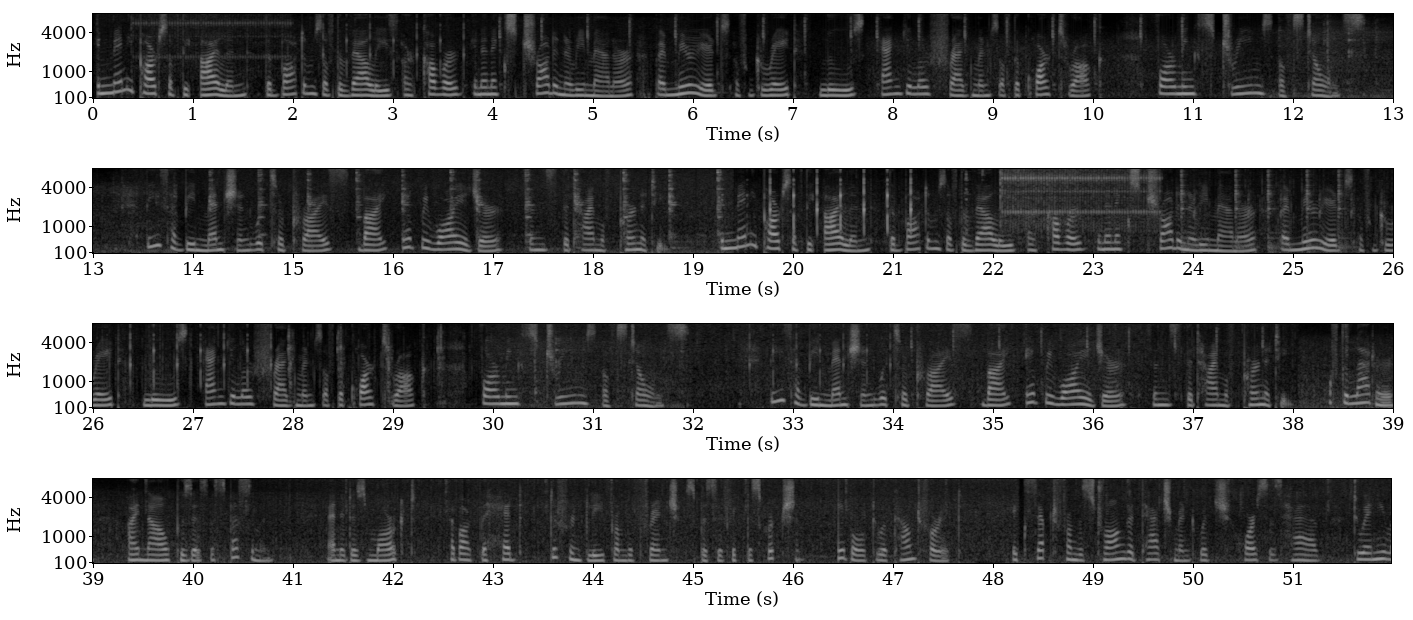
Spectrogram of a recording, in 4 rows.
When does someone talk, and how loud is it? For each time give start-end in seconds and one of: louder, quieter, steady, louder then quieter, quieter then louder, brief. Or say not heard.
0.0-51.9 steady.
